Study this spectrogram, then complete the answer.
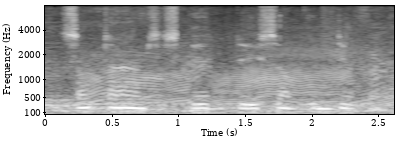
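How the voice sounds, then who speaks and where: A man talks in a medium pitch, with noticeable background noise and audible room echo around him. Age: 60s. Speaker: RV travel vlogger. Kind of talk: vlog narration. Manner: casual, conversational.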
